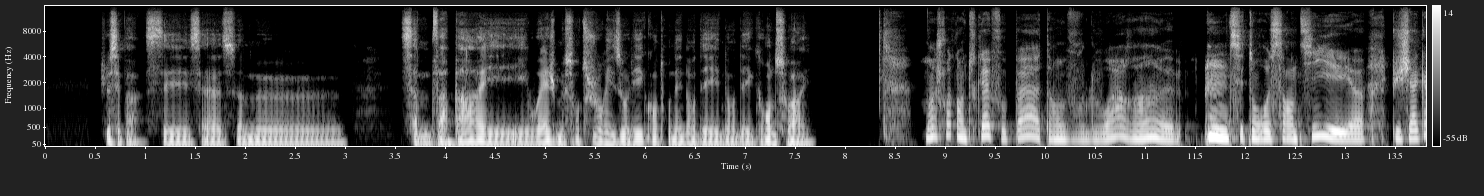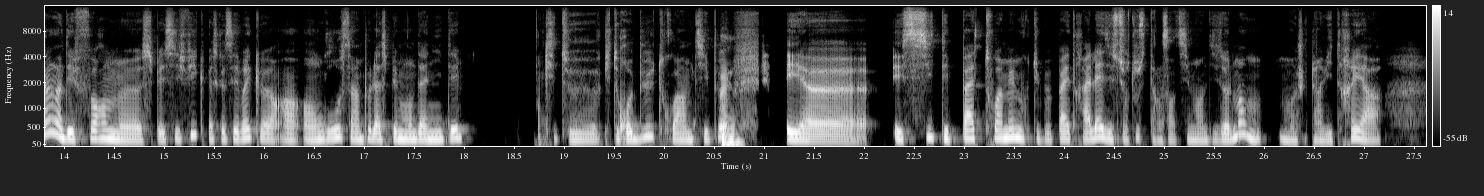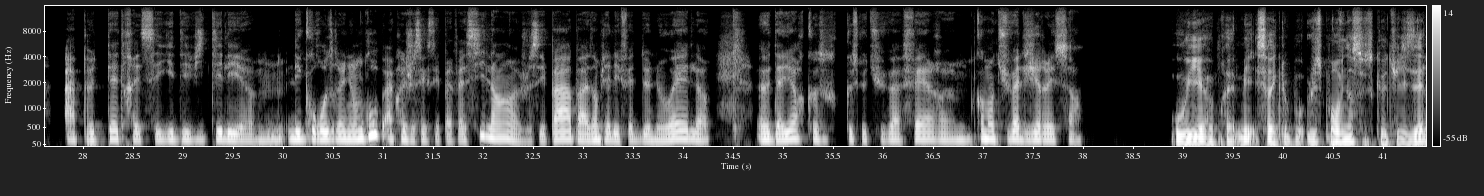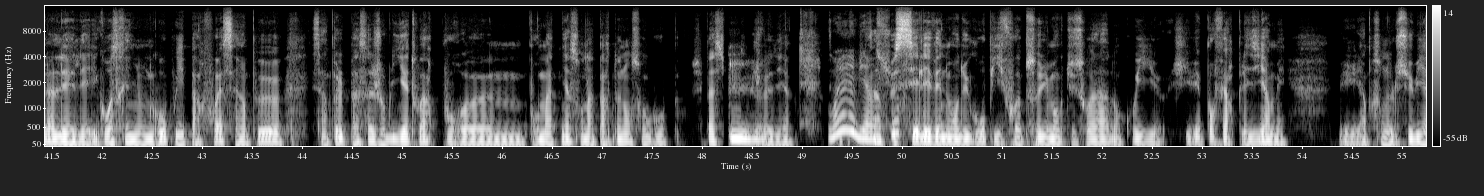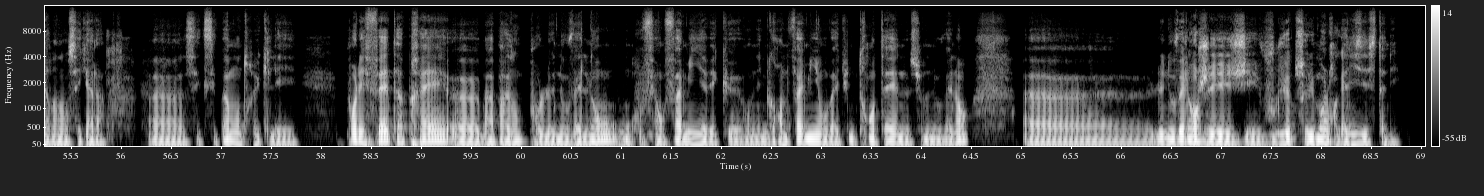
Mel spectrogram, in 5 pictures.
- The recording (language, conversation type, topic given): French, advice, Comment puis-je me sentir moins isolé(e) lors des soirées et des fêtes ?
- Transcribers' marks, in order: stressed: "ça me va pas"; throat clearing; other background noise; stressed: "C'est"; drawn out: "Heu"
